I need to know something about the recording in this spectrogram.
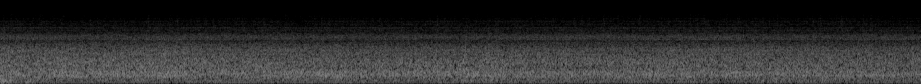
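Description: A truck engine runs steadily nearby.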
